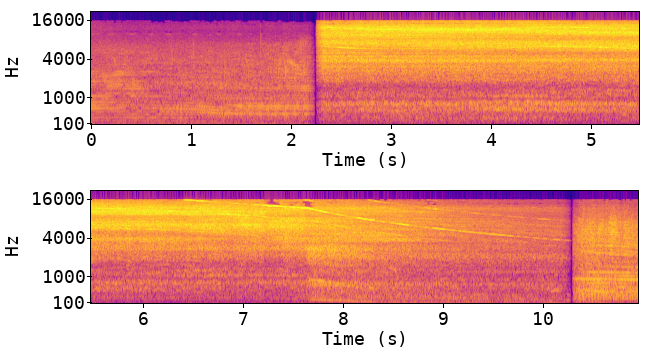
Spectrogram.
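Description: For the first two seconds, a large model warbird's piston engine drones as it flies overhead, its pitch sagging slightly. Then comes a turbine-powered model jet's engine running on the ground: a loud rushing hiss with a high whine. From about two-thirds of the way in, the whine slides down in pitch and the noise eases off as the turbine spools down.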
